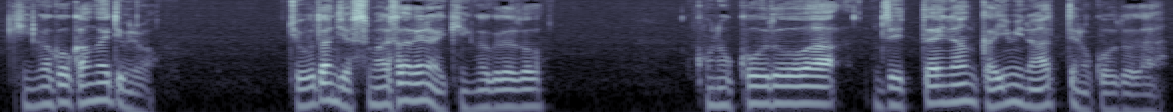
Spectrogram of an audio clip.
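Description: A man playing a gruff, blunt senior male police detective in a radio drama, with rough, commanding speech. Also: medium pitch, moderate pace, dark tone, dry recording, close to an everyday voice. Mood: stern.

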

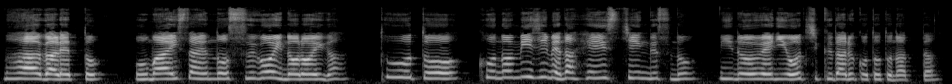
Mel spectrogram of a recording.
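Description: A woman's voice: high-pitched, fairly even intonation, normal speed, sharp tone. A woman playing a doomed, remorseful nobleman in a declamatory, archaic dramatic reading of Shakespeare. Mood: anguished regret. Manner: archaic, declamatory, swelling with emotion. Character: doomed, remorseful nobleman lamenting his own folly.

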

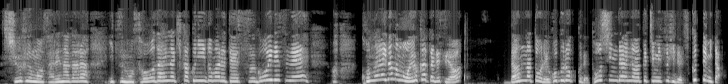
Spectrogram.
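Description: An amateur actress playing a friendly, encouraging female fan who talks politely and gives gentle advice in a radio drama. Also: extremely high pitch, expressive, normal speed, no echo, lo-fi sound. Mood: admiring. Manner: polite, supportive, gently advising.

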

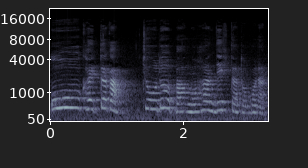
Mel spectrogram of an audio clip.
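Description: Woman as a high-voiced blunt old granny, radio play, echoey, off-mic. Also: animated, a little hiss or hum. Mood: brisk. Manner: brisk, blunt dialect talk. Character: bossy old grandmother. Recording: echoey room from a distance.

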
